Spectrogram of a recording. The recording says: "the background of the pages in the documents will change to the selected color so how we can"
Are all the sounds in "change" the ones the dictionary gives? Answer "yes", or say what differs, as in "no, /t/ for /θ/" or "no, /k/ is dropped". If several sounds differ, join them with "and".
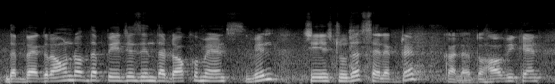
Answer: yes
